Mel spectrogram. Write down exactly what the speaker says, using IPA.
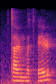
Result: t a ɭ m b ɐ t͡sʼ ɛ ɭ

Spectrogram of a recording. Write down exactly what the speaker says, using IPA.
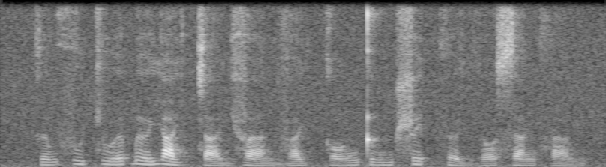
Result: k ə˧˥ w f u˧˥ c u˧˥ ə̯ ɓ əː˧˥ j a˧ j c a˨˩˦ j v aː˨˩ n v a˧ j k ɔ˧˥ ŋ ʈ u˧˥ m ʂ e˦˥ t̚ h əː˨˩˨ j l ɔ˧ s a˧ ŋ h a˨˩˦ w

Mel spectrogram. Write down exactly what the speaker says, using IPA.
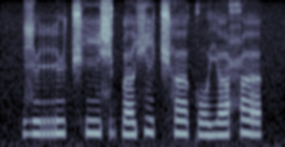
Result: z y r y t͡ʃʰ i ɕ ə k͡p œ ç i t͡ʃʰ œ k o j œ ħ œ

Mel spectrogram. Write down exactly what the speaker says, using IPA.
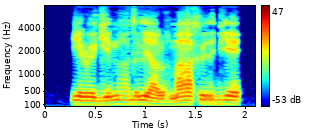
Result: i˨ ɭ ʏː˨ ɡʲ e˨˦ m a̤˦ ɡ ə̤˦ lʲ aː˨ ɭ a̤˨ m aː˦ x ʉ˦ r bʲ eː˦

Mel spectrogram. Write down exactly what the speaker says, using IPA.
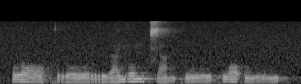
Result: l ɔː˨˩ k r oː˩˦ r ɯ˩˦ a̯ j o˥˩ m t͡ɕ a˩˦ m k w uː˧ k w ɔ˥˩ ʔ ŋ u˩˦ n

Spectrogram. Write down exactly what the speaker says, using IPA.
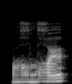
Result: ɔ̤ ʁ ṳ ʁ ø

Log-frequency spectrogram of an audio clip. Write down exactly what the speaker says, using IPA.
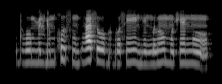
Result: dʱ oː m ɳ ʊ lʲ ɖ õ m χʷ i sʷ ẽ bʱ a s oː ɡ ʊ ɡ o s ẽː ɡ ẽ ŋ ʊ l õ m õ ʃ ɛ̃ ŋ õ

